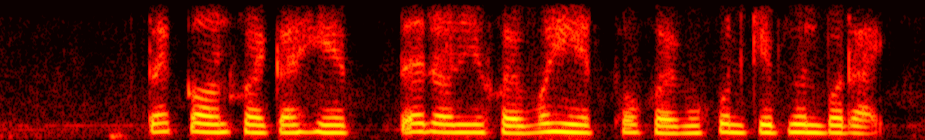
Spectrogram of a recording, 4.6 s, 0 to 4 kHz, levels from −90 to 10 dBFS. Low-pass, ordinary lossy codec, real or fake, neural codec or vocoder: 3.6 kHz; Opus, 16 kbps; real; none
